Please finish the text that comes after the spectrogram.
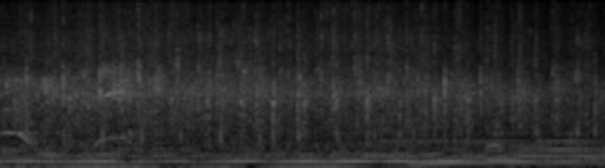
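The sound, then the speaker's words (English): A crowd claps steadily and loudly for several seconds in a round of applause praising God, a dense wash of applause that holds throughout, with sustained low organ-like tones humming underneath. “Come on and give a round of applause of God praise.”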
